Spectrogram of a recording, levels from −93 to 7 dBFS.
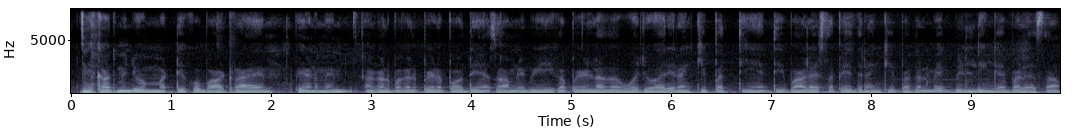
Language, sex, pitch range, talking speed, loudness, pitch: Hindi, male, 110-115 Hz, 195 wpm, -34 LUFS, 110 Hz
